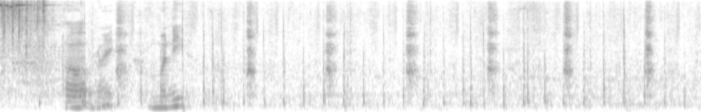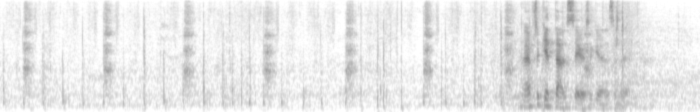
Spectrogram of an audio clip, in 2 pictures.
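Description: A young woman speaks briefly into a close microphone.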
